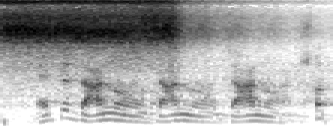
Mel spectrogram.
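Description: A man's voice with smoothly rising and falling pitch, over a loud steady hiss that cuts off suddenly a little past halfway.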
